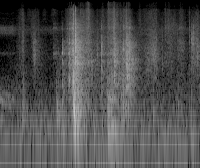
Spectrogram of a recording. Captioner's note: sound of door opening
